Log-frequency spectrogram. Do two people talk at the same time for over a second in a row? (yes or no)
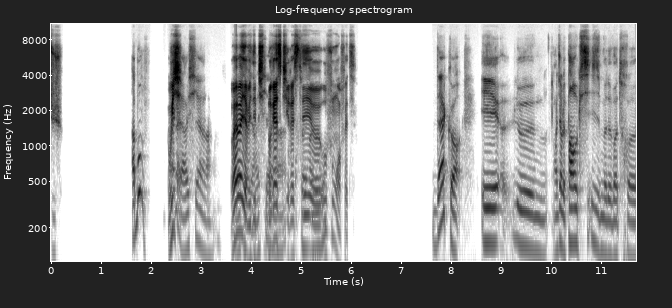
yes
